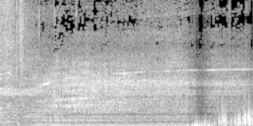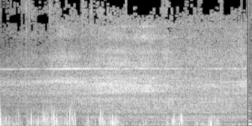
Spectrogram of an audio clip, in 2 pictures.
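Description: Fishing trawler's engine running as the boat motors past, a rough mechanical drone. A deep low hum under it in the first few seconds cuts off abruptly about three and a half seconds in.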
